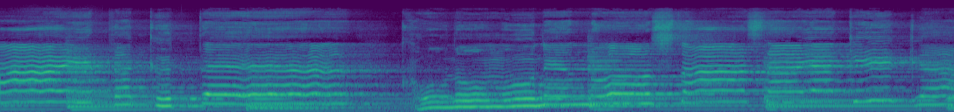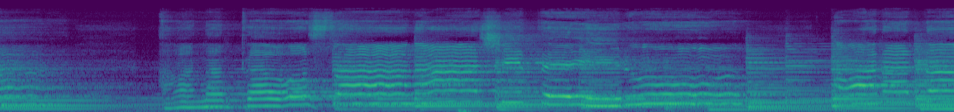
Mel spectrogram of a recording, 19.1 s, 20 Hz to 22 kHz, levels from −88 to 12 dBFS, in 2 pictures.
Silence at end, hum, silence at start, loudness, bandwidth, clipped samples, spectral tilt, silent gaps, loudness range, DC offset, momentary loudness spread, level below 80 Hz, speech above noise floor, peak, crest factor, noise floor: 0 s; none; 0 s; -25 LUFS; 17 kHz; under 0.1%; -4 dB/octave; none; 7 LU; under 0.1%; 11 LU; -58 dBFS; 23 dB; -10 dBFS; 14 dB; -47 dBFS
